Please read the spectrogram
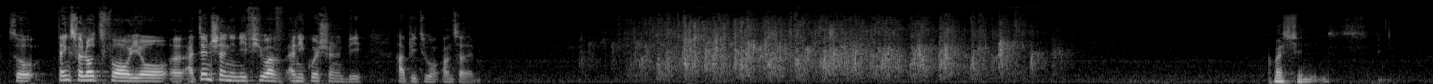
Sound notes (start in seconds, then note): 5.7 applause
